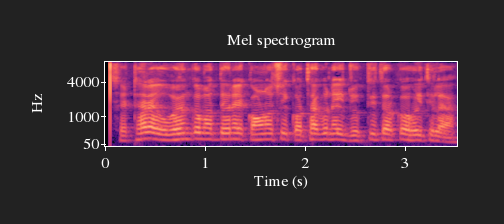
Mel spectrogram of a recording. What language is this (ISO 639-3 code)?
ori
